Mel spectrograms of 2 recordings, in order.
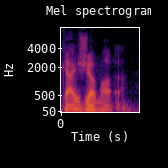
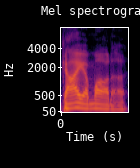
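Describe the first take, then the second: First: The middle consonant is an English J sound. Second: The middle consonant is not a J sound. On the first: The speaker calls it right. "It's with a J" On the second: The speaker calls it wrong. "it's pronounced Gayamada"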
